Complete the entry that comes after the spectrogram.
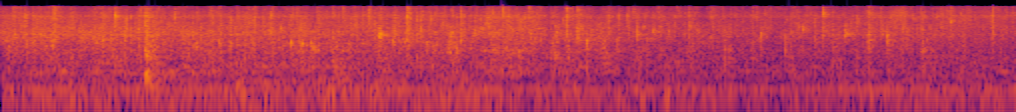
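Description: Radish cake and a freshly cracked egg sizzling in hot oil in a wok, with a metal spatula scraping and clicking against the pan as it is stirred.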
